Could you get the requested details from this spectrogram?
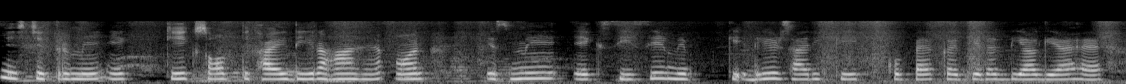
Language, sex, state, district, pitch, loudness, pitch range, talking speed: Hindi, female, Jharkhand, Garhwa, 245 Hz, -18 LUFS, 235-255 Hz, 135 wpm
